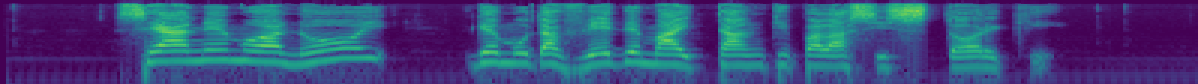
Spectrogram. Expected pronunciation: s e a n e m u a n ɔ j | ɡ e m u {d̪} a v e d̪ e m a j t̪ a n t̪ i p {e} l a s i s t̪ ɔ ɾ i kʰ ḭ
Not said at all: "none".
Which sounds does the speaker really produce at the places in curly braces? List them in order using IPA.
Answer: d̪, a

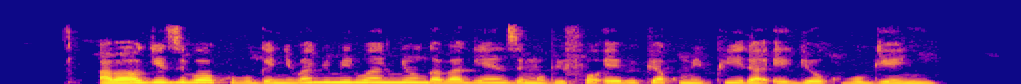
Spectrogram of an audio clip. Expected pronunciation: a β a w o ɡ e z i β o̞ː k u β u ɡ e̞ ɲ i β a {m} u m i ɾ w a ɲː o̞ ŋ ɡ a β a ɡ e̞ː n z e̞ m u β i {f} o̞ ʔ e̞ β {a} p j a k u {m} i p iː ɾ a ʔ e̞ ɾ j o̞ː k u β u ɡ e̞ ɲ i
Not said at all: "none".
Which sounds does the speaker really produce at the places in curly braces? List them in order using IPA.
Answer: ɲ, f, i, m

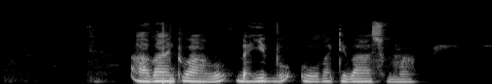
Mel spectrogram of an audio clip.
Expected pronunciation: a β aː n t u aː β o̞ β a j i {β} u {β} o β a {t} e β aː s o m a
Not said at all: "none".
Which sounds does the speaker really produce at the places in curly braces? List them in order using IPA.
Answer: v, none, t

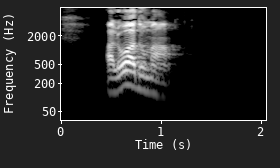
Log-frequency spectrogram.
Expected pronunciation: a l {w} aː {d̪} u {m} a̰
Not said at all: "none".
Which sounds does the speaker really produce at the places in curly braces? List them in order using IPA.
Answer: w, d̪, m

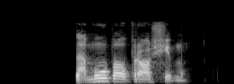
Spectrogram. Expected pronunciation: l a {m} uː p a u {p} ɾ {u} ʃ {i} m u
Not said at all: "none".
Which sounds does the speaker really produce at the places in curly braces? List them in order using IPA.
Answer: m, p, ɔ, i

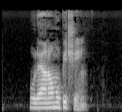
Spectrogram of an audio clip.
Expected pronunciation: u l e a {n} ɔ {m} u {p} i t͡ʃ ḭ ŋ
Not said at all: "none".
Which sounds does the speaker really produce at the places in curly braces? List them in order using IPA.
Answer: n, m, p

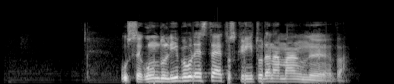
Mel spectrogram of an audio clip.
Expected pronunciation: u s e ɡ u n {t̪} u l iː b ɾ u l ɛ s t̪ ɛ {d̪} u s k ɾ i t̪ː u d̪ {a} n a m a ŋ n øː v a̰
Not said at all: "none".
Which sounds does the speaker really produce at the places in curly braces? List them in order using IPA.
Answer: d̪, t̪, a

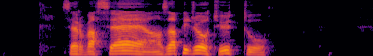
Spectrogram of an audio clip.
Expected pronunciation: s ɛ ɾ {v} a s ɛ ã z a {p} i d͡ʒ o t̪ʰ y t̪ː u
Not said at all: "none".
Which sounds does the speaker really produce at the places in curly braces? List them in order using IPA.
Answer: v, p

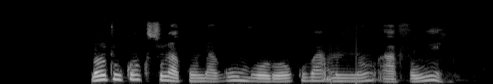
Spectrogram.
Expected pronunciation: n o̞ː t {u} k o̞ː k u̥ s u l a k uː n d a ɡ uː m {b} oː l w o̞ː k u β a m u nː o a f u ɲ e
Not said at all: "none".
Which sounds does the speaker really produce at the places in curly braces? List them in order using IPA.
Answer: uː, b

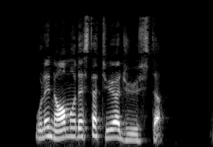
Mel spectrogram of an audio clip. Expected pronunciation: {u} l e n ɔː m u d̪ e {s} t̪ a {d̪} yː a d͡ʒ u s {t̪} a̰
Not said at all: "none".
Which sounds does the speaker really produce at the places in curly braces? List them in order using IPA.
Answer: u, s, t̪, t̪

